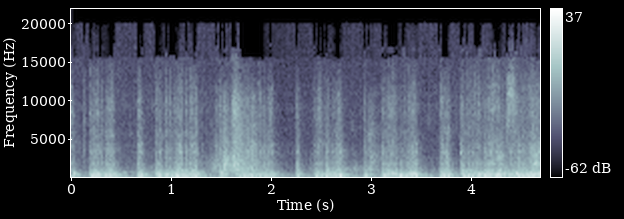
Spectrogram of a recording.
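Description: Cricut cutting machine running its blade over cardstock on a mat, a close, loud whirring and scraping motor sound pulsing in repeated short passes with brief pauses between strokes.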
